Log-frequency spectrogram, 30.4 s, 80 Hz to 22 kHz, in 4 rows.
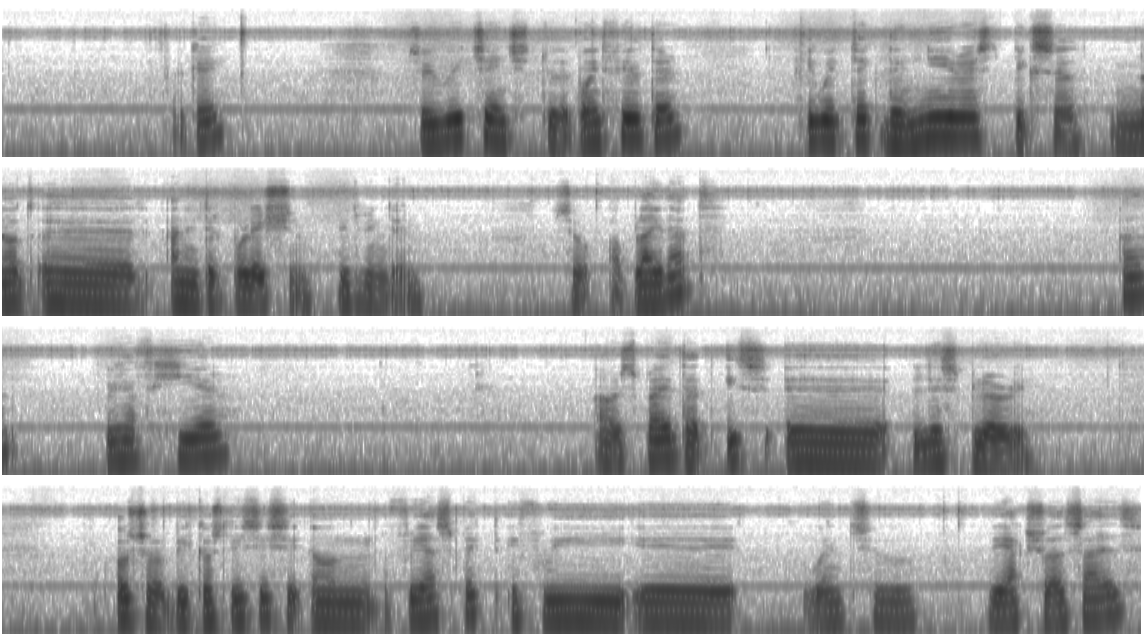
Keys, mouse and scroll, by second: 3.8 click, 11.1 click, 29.2 click.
